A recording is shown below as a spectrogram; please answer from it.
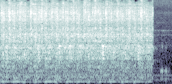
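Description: Industrial post-bed sewing machine running steadily while stitching a leather sneaker upper: an even, pulsing mechanical hum that cuts off abruptly near the end.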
